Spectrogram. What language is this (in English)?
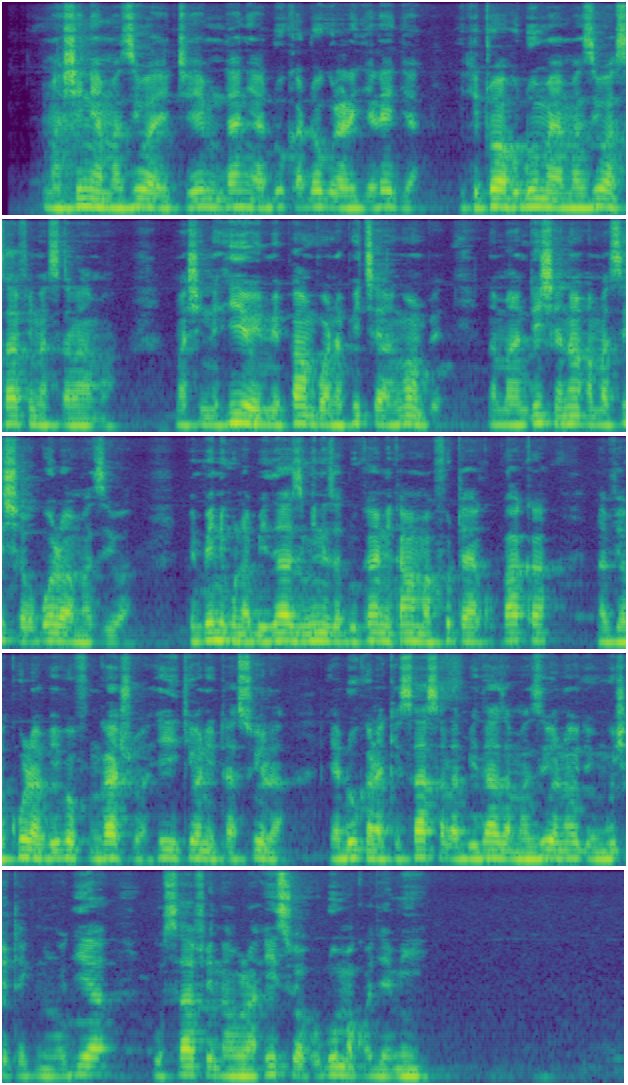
Swahili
